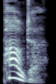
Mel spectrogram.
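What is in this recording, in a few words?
"powder", British English; AmericanBritish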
